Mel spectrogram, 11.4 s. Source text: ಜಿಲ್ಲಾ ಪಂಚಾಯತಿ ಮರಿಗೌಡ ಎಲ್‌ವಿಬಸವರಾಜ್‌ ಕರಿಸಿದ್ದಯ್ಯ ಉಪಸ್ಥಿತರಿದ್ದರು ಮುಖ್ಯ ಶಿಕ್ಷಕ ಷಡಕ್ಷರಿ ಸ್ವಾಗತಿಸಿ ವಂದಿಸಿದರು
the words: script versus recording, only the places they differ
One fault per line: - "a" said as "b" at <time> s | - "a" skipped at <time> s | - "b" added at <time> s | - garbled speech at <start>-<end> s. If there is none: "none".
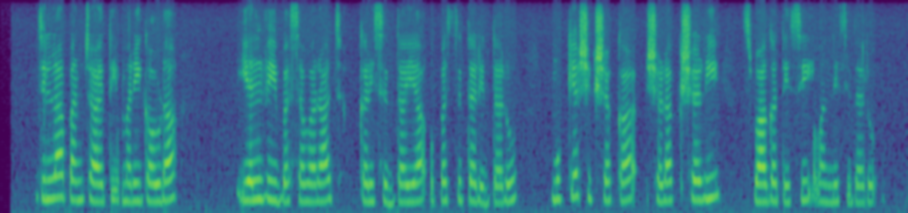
none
